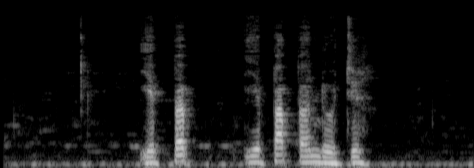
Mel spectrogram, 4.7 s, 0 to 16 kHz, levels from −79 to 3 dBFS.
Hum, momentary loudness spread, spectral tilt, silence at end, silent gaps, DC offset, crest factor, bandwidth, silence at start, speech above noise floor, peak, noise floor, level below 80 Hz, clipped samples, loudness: none; 23 LU; -7.5 dB/octave; 0 s; none; under 0.1%; 22 dB; 11 kHz; 0.3 s; 28 dB; -2 dBFS; -49 dBFS; -44 dBFS; under 0.1%; -22 LUFS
